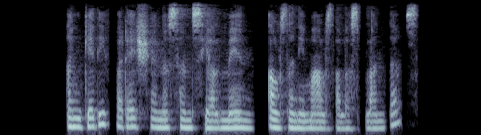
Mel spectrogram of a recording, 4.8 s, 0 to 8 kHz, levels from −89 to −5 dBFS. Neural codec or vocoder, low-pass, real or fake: none; 7.2 kHz; real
